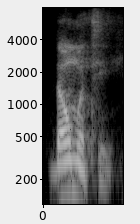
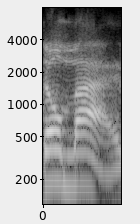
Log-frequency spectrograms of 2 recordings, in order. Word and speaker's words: Domati: See, the emphasis has to be on the last syllable. Domati. Domati. No, you said no. It's not Domai. It's just Domati. Domati. Yeah. So it's a speed up, Domati. But you gotta say the T.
